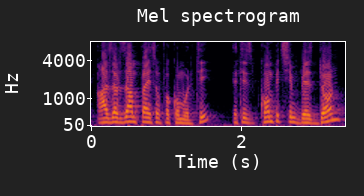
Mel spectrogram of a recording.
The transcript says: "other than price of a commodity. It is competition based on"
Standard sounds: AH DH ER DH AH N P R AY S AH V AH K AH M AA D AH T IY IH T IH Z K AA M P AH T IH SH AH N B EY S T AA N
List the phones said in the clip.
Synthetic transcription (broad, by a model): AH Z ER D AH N P R AY S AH F AH K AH M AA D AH T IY IH T IH Z K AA M P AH T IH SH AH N B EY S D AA N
